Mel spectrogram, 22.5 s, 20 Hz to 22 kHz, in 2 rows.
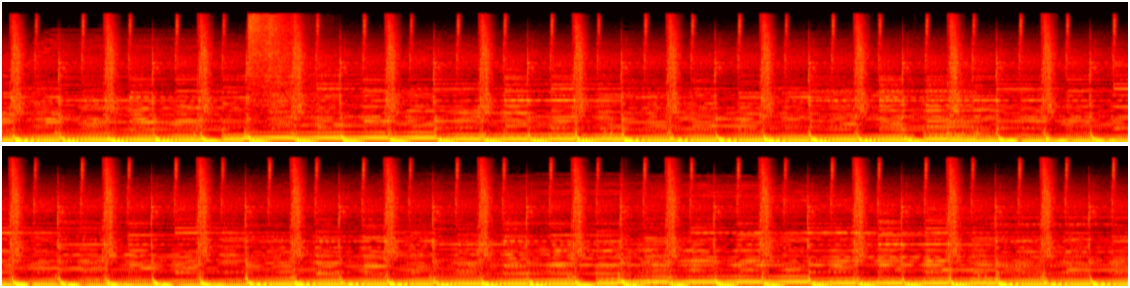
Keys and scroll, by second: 15.1 ctrl+shift+y, 18.5 c, 18.7 f.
